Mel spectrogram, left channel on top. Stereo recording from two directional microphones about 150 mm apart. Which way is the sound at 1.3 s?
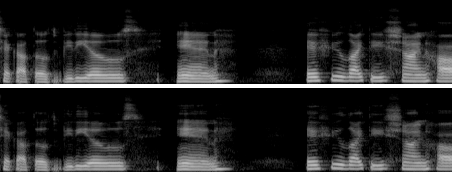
35° left (ahead or behind).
